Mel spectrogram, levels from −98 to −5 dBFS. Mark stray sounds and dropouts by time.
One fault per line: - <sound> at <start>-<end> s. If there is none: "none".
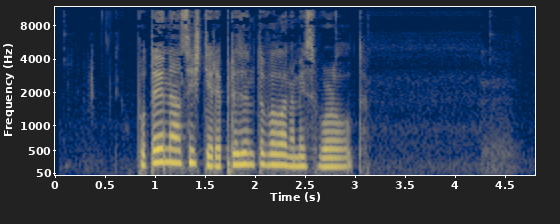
none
